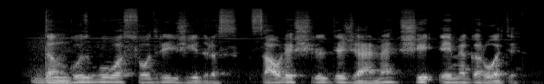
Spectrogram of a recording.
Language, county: Lithuanian, Klaipėda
